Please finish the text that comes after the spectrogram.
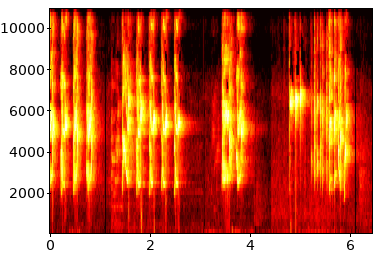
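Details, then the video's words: Lovebird giving shrill chattering calls to provoke rivals: fast series of piercing chirps in three bursts separated by brief pauses, the last burst a dense trill of high notes. "Burung LOVEBIRD Ampuh memanggil lawan"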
